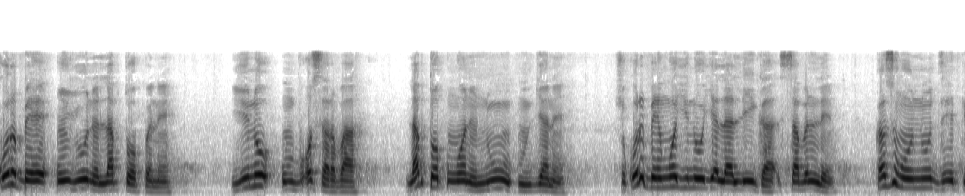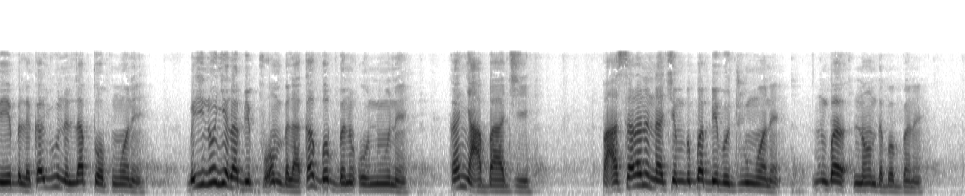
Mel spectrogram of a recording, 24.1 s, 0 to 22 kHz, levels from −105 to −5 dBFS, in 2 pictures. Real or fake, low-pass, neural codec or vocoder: real; 7.2 kHz; none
